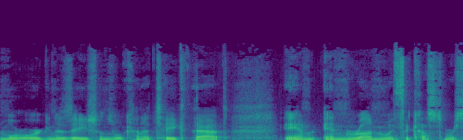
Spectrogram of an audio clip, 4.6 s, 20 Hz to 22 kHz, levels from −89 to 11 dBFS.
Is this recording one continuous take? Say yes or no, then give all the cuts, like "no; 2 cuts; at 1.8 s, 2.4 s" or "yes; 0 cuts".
yes; 0 cuts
